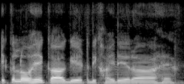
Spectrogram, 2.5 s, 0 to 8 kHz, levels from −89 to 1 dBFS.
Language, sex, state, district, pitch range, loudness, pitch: Hindi, male, Uttar Pradesh, Shamli, 115-140 Hz, -17 LUFS, 125 Hz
